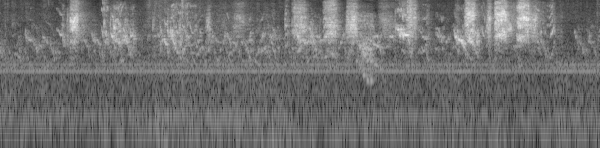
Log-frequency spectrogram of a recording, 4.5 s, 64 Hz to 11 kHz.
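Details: Breeding pair of 2-year-old rosellas in an aviary, a cock and a hen hoped to raise their first clutch, give harsh, high squawks and chatter in irregular bursts, with one falling whistle, over a mechanical hum.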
